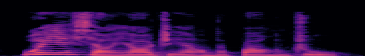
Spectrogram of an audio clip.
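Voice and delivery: ordinary delivery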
